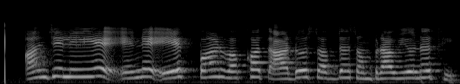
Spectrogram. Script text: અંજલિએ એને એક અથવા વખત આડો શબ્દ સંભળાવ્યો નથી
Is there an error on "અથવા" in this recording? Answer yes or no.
yes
